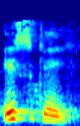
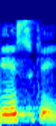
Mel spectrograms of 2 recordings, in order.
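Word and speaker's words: 예수게이: 붙여서 발음하셔야 돼요. 떨어져서 발음을 하시면 기독교인들한테 오해를 받을 수가 있습니다. 따라해 보세요. 예수계이. 예수이. 예수개이입니다. 아버지 보르직인 예수계이.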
